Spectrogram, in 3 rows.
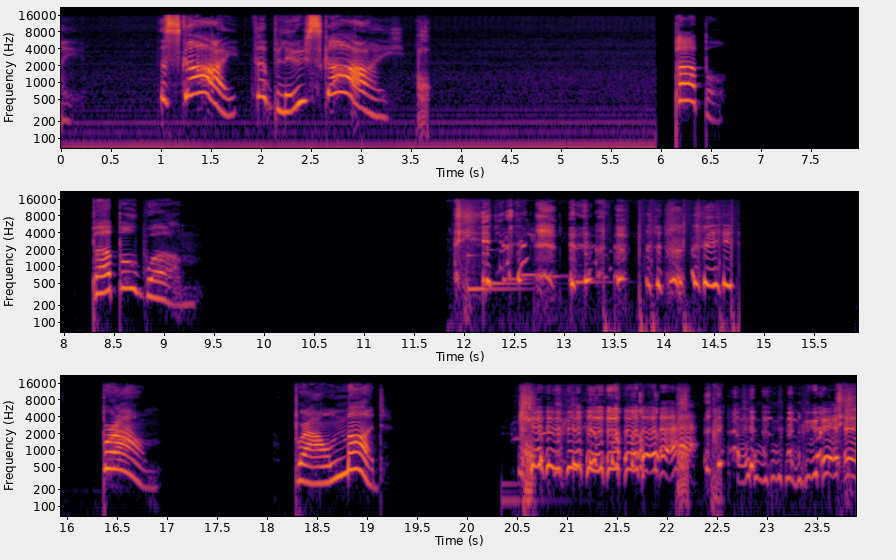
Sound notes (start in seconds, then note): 11.9 peppa giggles; 20.4 snorting and laughing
